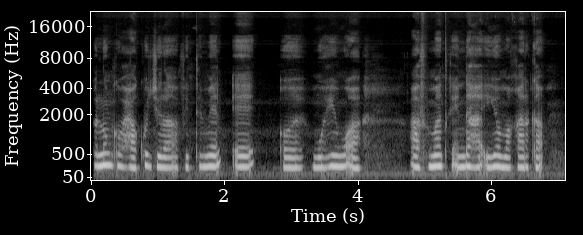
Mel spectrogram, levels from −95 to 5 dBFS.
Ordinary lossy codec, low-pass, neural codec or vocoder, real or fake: none; none; none; real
